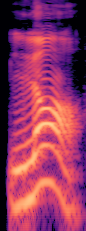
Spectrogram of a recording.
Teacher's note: तो जो वायु है, वायु प्रकोष्ठ से जब वायु निकलती है तो ये जीभ के पार्श्व से, पार्श्व का मतलब बगल, ल के उच्चारण में वायु जिह्वा के पार्श्व अर्थात बगल से होके गुजरती है, इसलिए ल का नाम पड़ा पार्श्विक वर्ण या पार्श्विक व्यंजन।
